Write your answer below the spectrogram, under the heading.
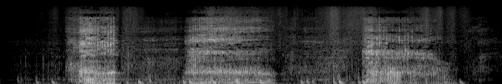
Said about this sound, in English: The werewolf groans and hunches over, bringing its paws to its face.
